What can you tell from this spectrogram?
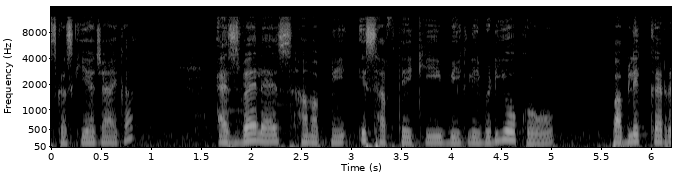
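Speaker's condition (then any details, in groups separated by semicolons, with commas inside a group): No condition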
